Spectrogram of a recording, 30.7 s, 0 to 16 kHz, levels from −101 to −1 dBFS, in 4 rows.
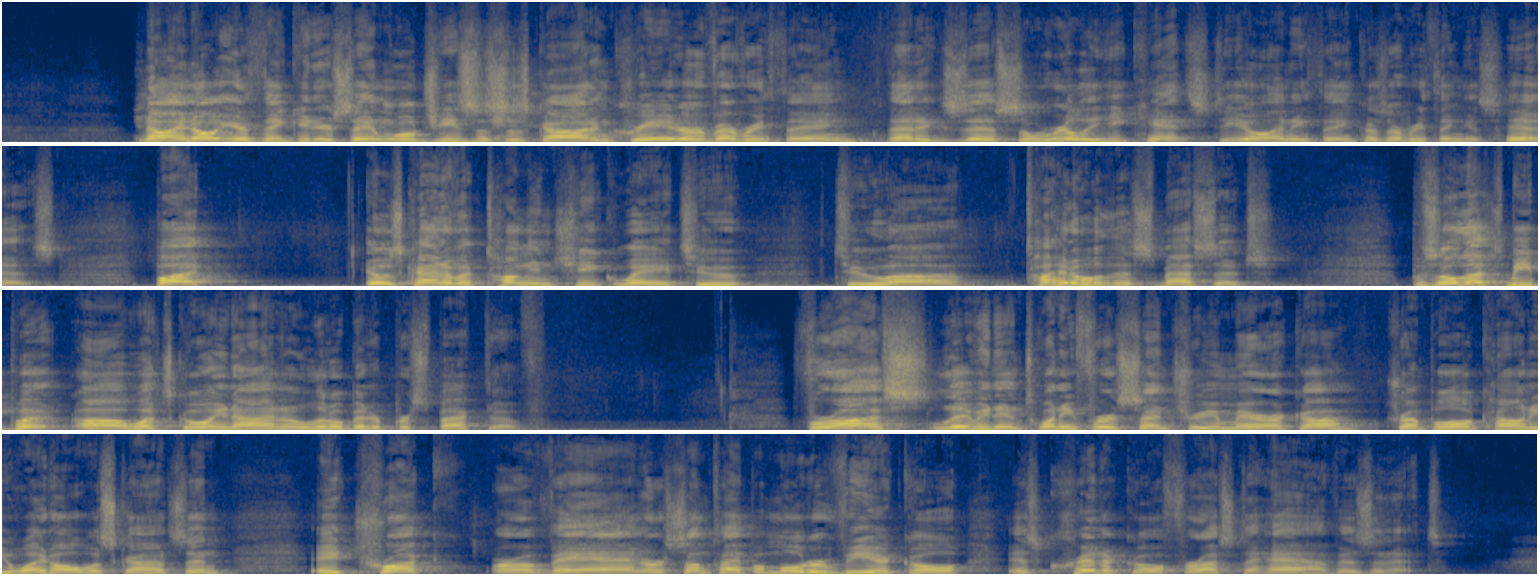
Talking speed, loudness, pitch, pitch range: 170 wpm, -25 LUFS, 170 Hz, 150-210 Hz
